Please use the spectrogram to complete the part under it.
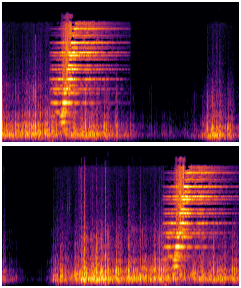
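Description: A bright chime rings out as the ball passes through a ring.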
